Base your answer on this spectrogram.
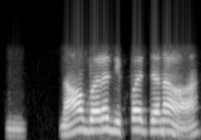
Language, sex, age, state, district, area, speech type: Kannada, male, 18-30, Karnataka, Shimoga, rural, conversation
